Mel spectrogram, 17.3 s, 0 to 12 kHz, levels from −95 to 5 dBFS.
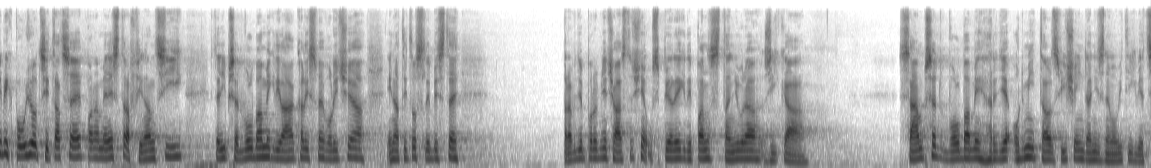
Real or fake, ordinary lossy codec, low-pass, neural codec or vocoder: real; Opus, 64 kbps; 9.9 kHz; none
